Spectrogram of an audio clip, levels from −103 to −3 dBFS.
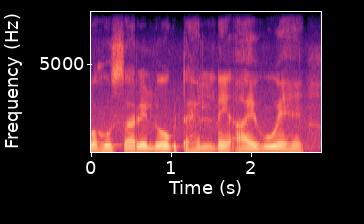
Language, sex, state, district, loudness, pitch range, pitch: Hindi, male, Uttar Pradesh, Lucknow, -16 LUFS, 125-135 Hz, 130 Hz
